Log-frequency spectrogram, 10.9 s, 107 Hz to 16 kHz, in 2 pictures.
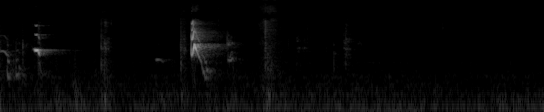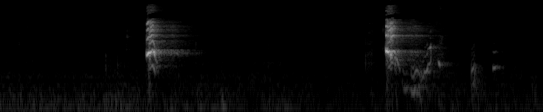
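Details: Two 5-month-old male Chihuahua puppies during a failed attempt at stealing; four short, sharp high yips spread over about ten seconds, with long quiet gaps between them.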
